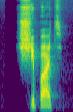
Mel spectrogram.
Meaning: 1. to pinch 2. to pluck 3. to burn, to sting 4. to nibble
- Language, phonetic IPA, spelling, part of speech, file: Russian, [ɕːɪˈpatʲ], щипать, verb, Ru-щипать.ogg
